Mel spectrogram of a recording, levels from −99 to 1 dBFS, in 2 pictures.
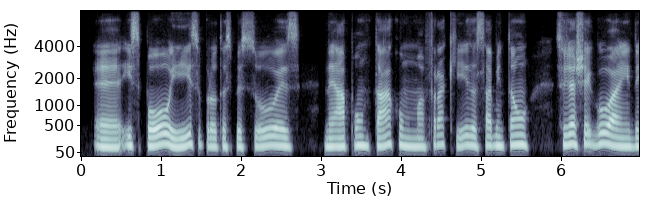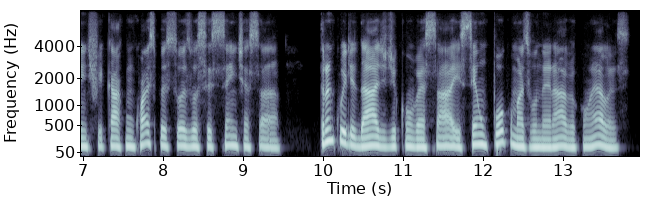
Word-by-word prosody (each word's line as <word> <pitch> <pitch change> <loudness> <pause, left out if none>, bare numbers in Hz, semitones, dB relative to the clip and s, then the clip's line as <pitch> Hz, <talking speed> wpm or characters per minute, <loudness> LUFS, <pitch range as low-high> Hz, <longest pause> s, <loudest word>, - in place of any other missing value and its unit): eh, 125 -4 +2
expor 145 +3 +3
isso 145 +5 +1
pra 135 -3 -3
outras 130 -1 -3
pessoas, 130 +2 0 0.3
né, 130 0 +1
apontar 140 +2 +1
como 150 -3 -1
uma 130 -1 -1
fraqueza, 150 -1 -3
sabe? 145 +4 -2
Então, 155 +2 0 0.3
você 155 - -2
já 170 +1 +5
chegou 165 +1 +2
a 140 -2 +4
identificar 130 0 -1
com 135 0 -1
quais 155 +6 -1
pessoas 140 -1 -2
você 130 0 -1
sente 135 +2 -3
essa 120 -2 -3 0.5
tranquilidade 145 - +3
de 130 +2 -1
conversar 130 +1 0
e - - +1
ser 160 +7 0 0.2
pouco 185 +2 0
mais 130 -4 +1
vulnerável 125 +1 +1
com 125 +2 -3
elas? 115 -7 -2
135 Hz, 145 wpm, -19 LUFS, 125-150 Hz, 0.5 s, já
